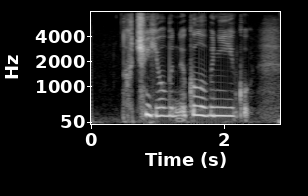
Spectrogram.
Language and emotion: Russian, angry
